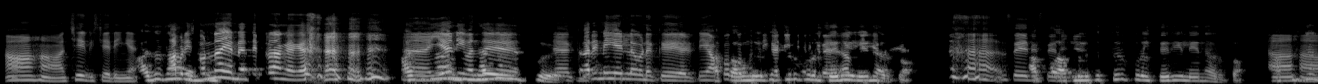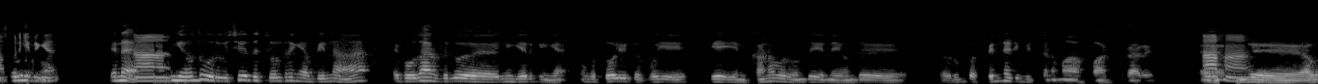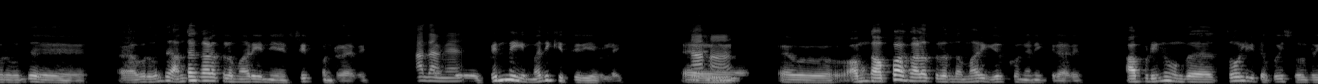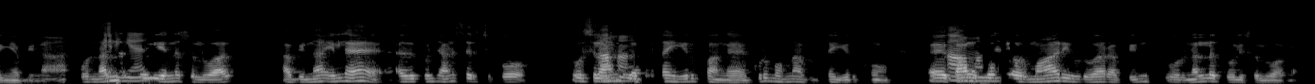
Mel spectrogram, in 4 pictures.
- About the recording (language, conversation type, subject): Tamil, podcast, நண்பர்களுடன் தொடர்பை நீடிக்க என்ன முயற்சி செய்யலாம்?
- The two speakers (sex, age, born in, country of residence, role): female, 25-29, India, India, host; male, 40-44, India, India, guest
- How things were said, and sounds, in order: laughing while speaking: "திட்டுறாங்கங்க. அ ஏன் நீ வந்து … அப்படீங்குறாங்க. சரி, சரிங்க"; other noise; in English: "ட்ரீட்"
